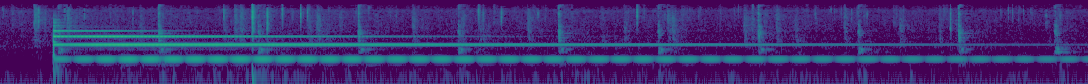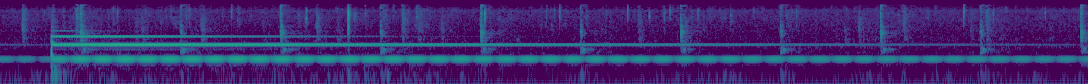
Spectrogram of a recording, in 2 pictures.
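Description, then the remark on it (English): A meditation bell is struck twice, about eleven seconds apart. Each strike rings out with a deep, steady tone and a gentle wavering shimmer, fading slowly with no voices present. “Even after the bell.”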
